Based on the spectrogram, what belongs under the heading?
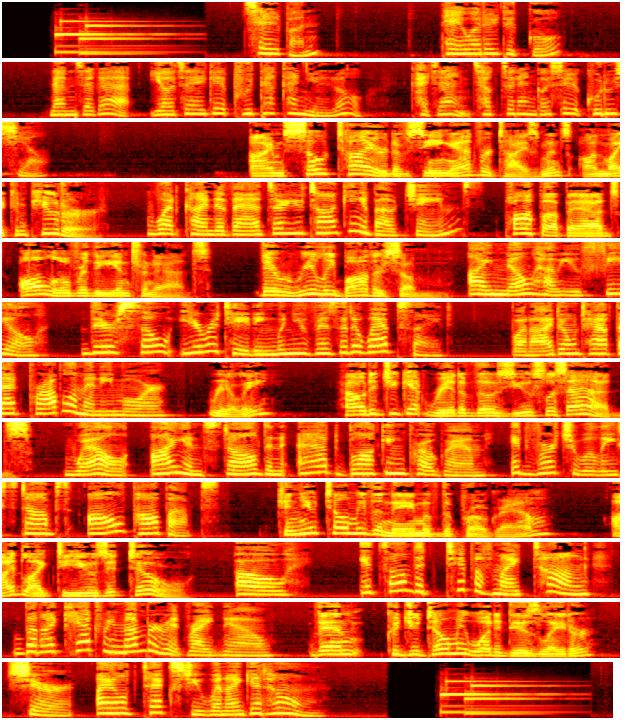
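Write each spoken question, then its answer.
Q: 대화를 듣고 남자가 여자에게 부탁한 일로 가장 적절한 것을 고르시오.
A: 광고 차단 프로그램 이름 알려주기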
